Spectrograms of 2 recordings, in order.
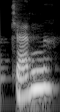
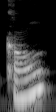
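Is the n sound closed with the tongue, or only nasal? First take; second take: closed; nasal. First: The tongue closes to make a full n. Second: The vowel is nasal with no tongue closure. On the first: The speaker calls it wrong. "et pas can" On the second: The speaker calls it right. "on va prononcer can"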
